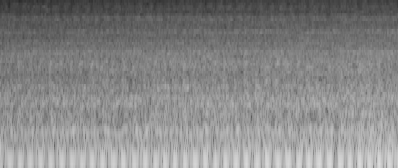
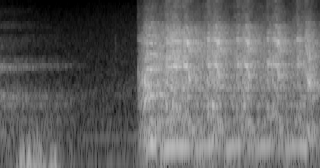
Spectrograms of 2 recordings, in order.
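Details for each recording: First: Abandoned ATV after cleaning the fuel tank, blowing out and replacing fuel lines, carb untouched: fires right up into a steady, even single-cylinder idle with regular firing and no misses; inline fuel filter still needed. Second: Abandoned ATV after cleaning the starter solenoid and new cable ends: starter cranks briskly and evenly for over a second but it never fires; fuel delivery problem suspected.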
